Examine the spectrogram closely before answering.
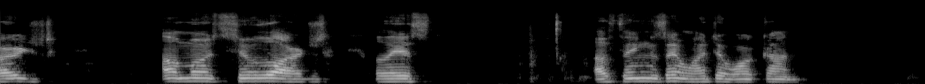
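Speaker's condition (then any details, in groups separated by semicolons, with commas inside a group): Toxic leukoencephalopathy, locked-in syndrome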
